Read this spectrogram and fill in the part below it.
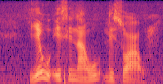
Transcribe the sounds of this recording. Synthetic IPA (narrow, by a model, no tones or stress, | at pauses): jewuʔɪsɪnawulɪswa̰ːwɛ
